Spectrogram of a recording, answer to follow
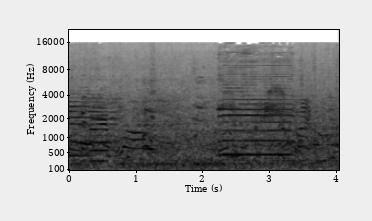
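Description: Boat horn sounding twice: a blast that ends about half a second in, then a second blast about a second long near the middle, over the voices of onlookers.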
